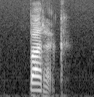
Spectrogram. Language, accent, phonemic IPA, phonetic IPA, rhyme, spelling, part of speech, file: English, US, /ˈbʌtək/, [ˈbʌɾək], -ʌtək, buttock, noun, En-us-buttock.ogg
- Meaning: 1. Each of the two large fleshy halves of the posterior part of the body between the base of the back, the perineum, and the top of the legs 2. The convexity of a ship behind, under the stern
